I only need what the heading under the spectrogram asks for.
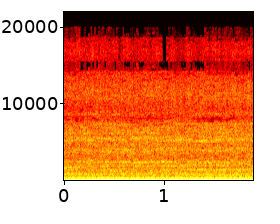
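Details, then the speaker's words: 1979 Jeep Cherokee AMC 360 V8, idling after first start in 3 years; power steering fluid bone dry. Deep, steady, even rumble with no knocks, misses or ticks; owner calls it smooth running, normal idle. "That's a smooth running little 360, guys. That's pretty good for not having ran for 3 years. Pretty happy with that."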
